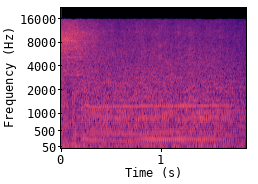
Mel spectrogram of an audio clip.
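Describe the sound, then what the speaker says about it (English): A race car engine roars loud and sustained under hard acceleration with a steady high whine in the Project Cars driving game, heading down the straight toward Curva Grande with no talking. "accelerating hard"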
